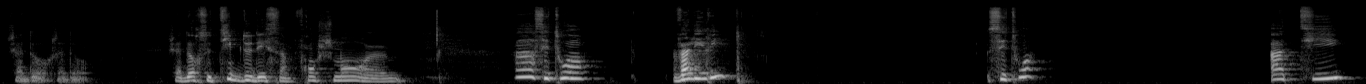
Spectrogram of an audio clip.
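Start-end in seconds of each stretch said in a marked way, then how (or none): 0.1-0.9 breathy whisper of delight, barely audible. Real, not acted. Admiring a card drawing, she whispers her delight. 5.1-13.5 high and rising with surprise; surprised recognition. Real, not acted. Recognising the viewer who sent the mail, pleasantly surprised.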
